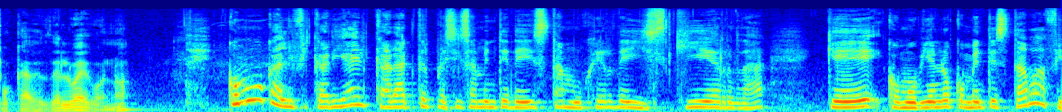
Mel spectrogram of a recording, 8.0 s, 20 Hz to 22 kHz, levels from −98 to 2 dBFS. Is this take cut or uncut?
uncut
